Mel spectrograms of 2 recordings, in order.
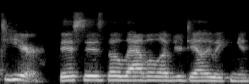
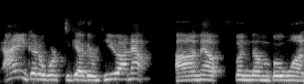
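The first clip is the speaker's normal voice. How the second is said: put-on tough-guy character voice; 2 semitones higher than usual. Speaker voicing reptilians while explaining an idea, tough guy voice. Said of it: "And I use my tough guy voice".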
